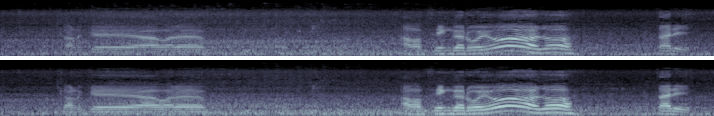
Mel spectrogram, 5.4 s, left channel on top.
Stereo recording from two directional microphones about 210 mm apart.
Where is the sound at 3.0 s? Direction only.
10° right (ahead or behind).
